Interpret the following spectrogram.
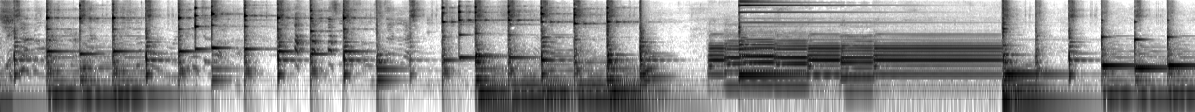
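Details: Melodic music of struck and plucked tones fills the recording, with low bass notes beneath. No animal sounds can be picked out.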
